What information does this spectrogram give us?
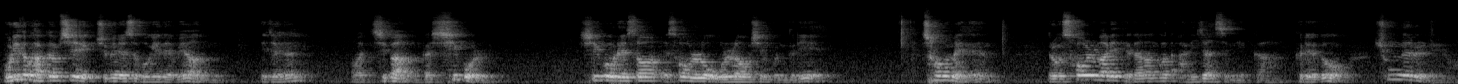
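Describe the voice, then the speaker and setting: A man's voice: medium pitch, sing-song, moderate pace, darkish tone. A male pastor preaching a sermon, dramatic, asking rhetorical questions and acting out quotes in dialect. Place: church sanctuary. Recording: echoey church from a distant mic.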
